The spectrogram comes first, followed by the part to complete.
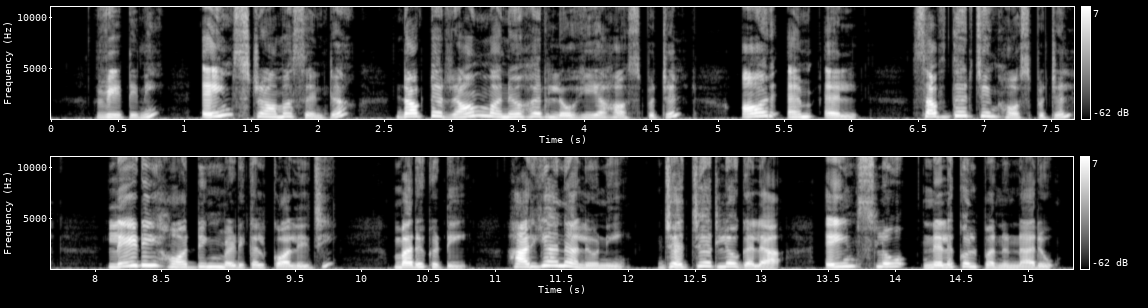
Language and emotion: Telugu, neutral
